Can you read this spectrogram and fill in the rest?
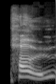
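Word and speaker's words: Poua: a a pillar and so PO is how we're doing it so yeah it's almost like power but power is is how are we saying it and you know what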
